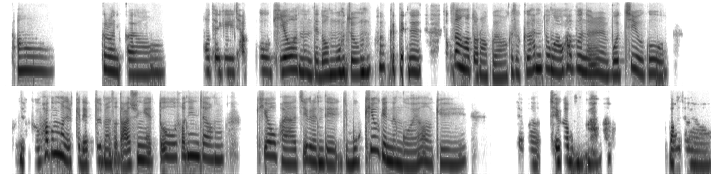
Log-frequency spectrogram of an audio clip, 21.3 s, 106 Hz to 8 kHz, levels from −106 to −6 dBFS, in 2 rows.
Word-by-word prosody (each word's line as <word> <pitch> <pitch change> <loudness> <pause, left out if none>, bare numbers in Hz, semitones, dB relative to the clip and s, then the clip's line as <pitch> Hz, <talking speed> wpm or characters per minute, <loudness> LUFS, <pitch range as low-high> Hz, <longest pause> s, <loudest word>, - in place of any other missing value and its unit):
어. 240 -1 -2 0.7
그러니까요. 215 -4 -1 0.6
어 230 - -5
되게 225 0 -1
작고 235 -2 -5
귀여웠는데 220 -3 +3
너무 205 +4 +4
좀 215 +1 +3 0.3
그때는 230 -2 +1 0.3
속상하더라고요. 190 - +1
그래서 215 0 -4
그 225 +4 -2
한동안 255 -3 +3
화분을 240 -7 +1
못 195 +1 0
치우고 210 -5 -1 0.8
근데 225 -1 -4
그 195 - -12
화분만 300 +4 +4
이렇게 210 +1 -4
내버려 185 0 -2
두면서 215 -3 -2
'나중에 220 +6 +1
또 255 0 0
선인장 255 -4 +2 0.5
키워 270 -1 0
봐야지.' 190 -5 -3
그랬는데 195 -4 +1
이제 190 +2 -9
못 190 +1 0
키우겠는 245 - +3
거예요. 180 +4 -3
이게 185 +1 -5 0.8
제가 190 -3 -10
제가 205 +3 +2
뭔가 190 -2 -2 1.1
맞아요. 180 - -4
215 Hz, 270 characters per minute, -23 LUFS, 195-240 Hz, 1.1 s, 너무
